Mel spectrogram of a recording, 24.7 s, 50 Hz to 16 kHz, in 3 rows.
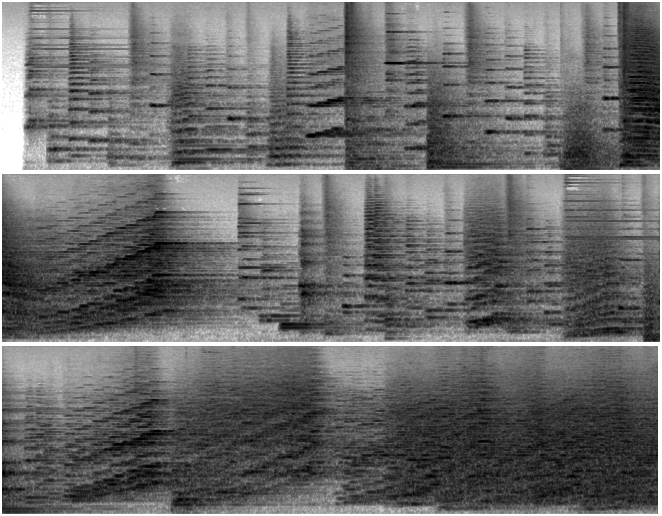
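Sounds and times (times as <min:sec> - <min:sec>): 
orchestra playing a lyrical concerto: 0:00.8 - 0:24.6.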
